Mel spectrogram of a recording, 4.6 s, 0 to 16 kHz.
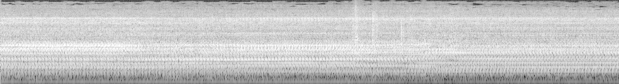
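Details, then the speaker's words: Abandoned Audi Q7 air suspension compressor, running after two new 40 amp fuses were fitted, with a steady even electric hum at one pitch, no cutting out; pump working, car raising. "you're working well the pump's definitely working can hear it"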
